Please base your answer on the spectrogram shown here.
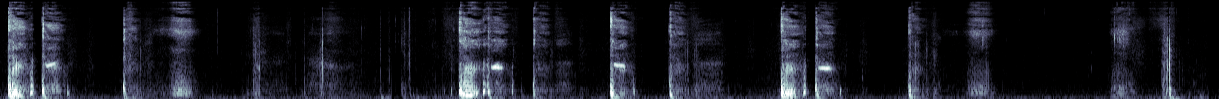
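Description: Repeated short, muffled coughs, some in pairs, held back quietly in a quiet room.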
